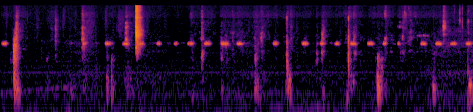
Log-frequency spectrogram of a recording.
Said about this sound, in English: You see Mr. Turtle in the back swimming around, and there's a cricket in the house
